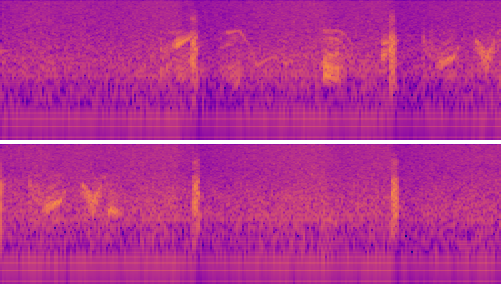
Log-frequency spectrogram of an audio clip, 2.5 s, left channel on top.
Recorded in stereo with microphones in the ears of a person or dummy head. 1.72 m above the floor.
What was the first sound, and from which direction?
Only background noise.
